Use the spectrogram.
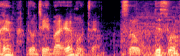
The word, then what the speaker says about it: Imhotep: Now, when I say Imhotep, when I say Hotep, I spell it with the He.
